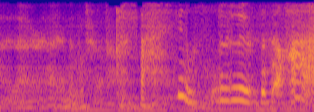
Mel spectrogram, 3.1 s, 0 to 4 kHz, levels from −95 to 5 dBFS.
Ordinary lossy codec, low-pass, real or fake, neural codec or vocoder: MP3, 32 kbps; 3.6 kHz; fake; codec, 16 kHz, 0.5 kbps, FunCodec, trained on LibriTTS, 25 frames a second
